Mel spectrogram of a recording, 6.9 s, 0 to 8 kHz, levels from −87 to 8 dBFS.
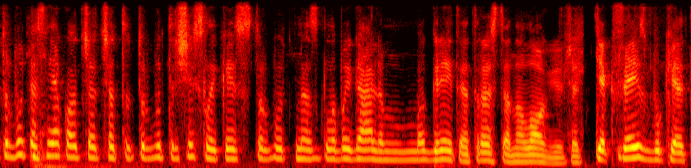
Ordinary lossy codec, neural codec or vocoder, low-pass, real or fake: Opus, 16 kbps; none; 7.2 kHz; real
